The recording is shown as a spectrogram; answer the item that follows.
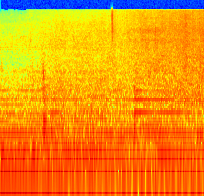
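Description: Soft background music of held notes, with a steady rushing noise that grows louder about halfway through.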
